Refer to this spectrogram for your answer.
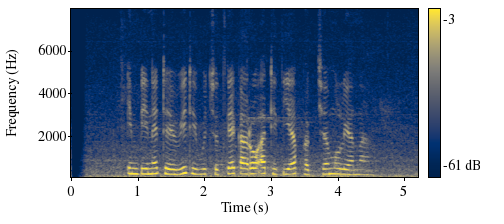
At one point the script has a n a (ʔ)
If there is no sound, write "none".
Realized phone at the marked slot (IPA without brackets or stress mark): none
